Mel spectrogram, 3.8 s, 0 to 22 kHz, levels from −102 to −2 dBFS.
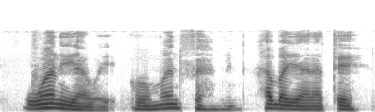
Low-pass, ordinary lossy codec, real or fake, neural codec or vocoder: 7.2 kHz; none; real; none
